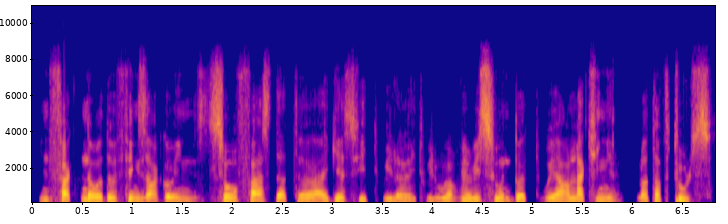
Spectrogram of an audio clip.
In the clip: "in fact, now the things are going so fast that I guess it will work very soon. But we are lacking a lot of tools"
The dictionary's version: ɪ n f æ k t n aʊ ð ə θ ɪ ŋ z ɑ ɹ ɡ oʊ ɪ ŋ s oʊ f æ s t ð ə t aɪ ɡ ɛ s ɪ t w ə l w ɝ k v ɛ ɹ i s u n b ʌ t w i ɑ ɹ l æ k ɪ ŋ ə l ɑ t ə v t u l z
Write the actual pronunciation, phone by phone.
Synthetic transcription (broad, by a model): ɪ n f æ k t n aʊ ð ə θ ɪ ŋ z ɑ ɹ ɡ oʊ ɪ ŋ s oʊ f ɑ s t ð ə t aɪ ɡ ɛ s ɪ t w ə l w ɝ k v ɛ ɹ i s u n b ʌ t w i ɑ ɹ l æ k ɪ ŋ ə l ɑ t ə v t u l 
